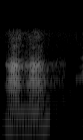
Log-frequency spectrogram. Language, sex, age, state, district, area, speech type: Hindi, male, 18-30, Madhya Pradesh, Ujjain, rural, conversation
